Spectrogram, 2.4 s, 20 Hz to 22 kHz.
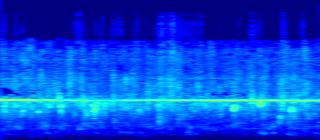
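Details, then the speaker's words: Old Grohe Grohmix thermostatic mixer tap set to 50°C with instantaneous boiler: thin steady high whistle over running water, before cartridge disassembly. "elle siffle énormément donc on va passer à l'étape suivante"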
